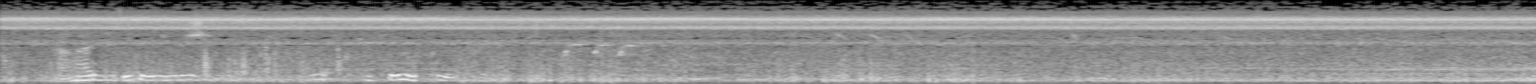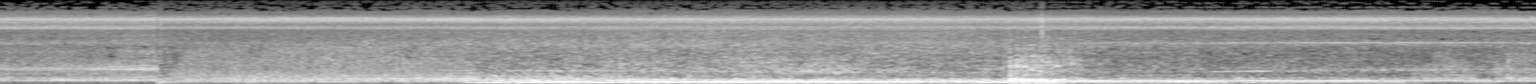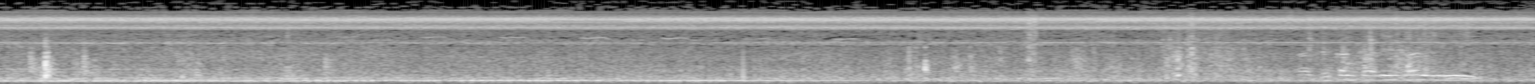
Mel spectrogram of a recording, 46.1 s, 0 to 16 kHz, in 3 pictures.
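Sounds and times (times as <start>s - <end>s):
forest insects droning: 0.0s - 46.0s.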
